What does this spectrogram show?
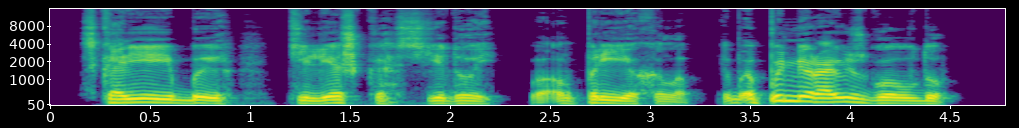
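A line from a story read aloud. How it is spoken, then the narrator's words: Exclaiming. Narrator (Russian): воскликнул Рон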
